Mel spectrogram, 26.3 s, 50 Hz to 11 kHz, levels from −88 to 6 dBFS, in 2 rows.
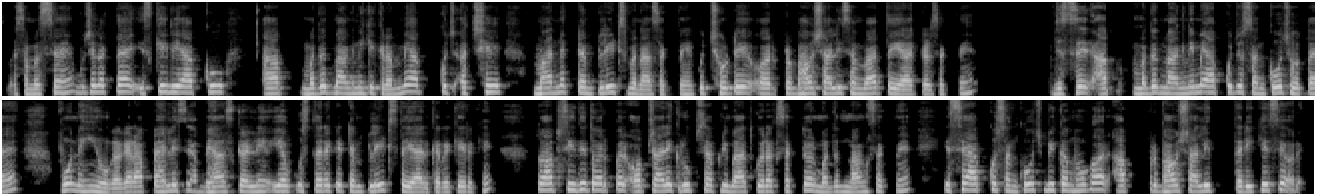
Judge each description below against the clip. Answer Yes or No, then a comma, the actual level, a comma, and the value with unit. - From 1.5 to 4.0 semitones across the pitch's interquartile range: Yes, average, 3.0 semitones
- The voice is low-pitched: No, medium, 185 Hz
